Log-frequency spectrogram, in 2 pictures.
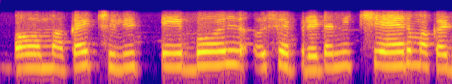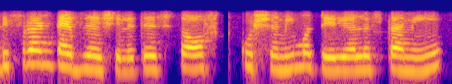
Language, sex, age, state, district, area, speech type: Goan Konkani, female, 18-30, Goa, Ponda, rural, conversation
